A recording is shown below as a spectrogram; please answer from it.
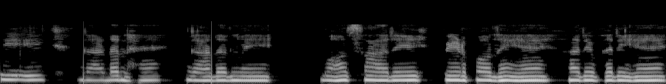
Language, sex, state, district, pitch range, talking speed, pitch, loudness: Hindi, female, Chhattisgarh, Balrampur, 185-195 Hz, 115 wpm, 190 Hz, -20 LUFS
